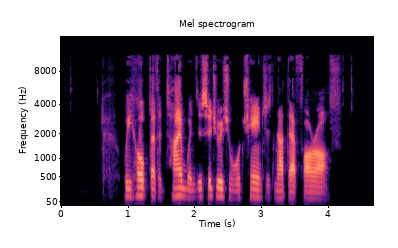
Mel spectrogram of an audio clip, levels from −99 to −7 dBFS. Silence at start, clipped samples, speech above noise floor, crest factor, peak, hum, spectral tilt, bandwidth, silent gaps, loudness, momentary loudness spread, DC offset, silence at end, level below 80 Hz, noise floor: 0.95 s; under 0.1%; 46 dB; 22 dB; -8 dBFS; none; -2.5 dB/octave; 11.5 kHz; none; -27 LUFS; 8 LU; under 0.1%; 0.55 s; -82 dBFS; -74 dBFS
